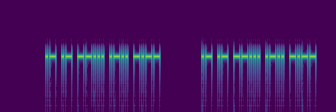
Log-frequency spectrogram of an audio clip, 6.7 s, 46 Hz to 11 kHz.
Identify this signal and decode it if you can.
Morse code, heard as a keyed tone, about 32 wpm, 700 Hz. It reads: AA7LY AA7LY
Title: USA Call Signs - 5 Characters - Repeated 3x - 30wpm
